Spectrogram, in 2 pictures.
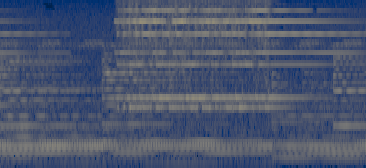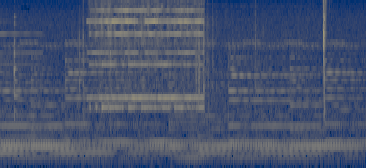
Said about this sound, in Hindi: तुम इसका फोन उठा क्यों नहीं रहे हो?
